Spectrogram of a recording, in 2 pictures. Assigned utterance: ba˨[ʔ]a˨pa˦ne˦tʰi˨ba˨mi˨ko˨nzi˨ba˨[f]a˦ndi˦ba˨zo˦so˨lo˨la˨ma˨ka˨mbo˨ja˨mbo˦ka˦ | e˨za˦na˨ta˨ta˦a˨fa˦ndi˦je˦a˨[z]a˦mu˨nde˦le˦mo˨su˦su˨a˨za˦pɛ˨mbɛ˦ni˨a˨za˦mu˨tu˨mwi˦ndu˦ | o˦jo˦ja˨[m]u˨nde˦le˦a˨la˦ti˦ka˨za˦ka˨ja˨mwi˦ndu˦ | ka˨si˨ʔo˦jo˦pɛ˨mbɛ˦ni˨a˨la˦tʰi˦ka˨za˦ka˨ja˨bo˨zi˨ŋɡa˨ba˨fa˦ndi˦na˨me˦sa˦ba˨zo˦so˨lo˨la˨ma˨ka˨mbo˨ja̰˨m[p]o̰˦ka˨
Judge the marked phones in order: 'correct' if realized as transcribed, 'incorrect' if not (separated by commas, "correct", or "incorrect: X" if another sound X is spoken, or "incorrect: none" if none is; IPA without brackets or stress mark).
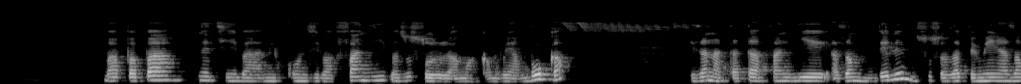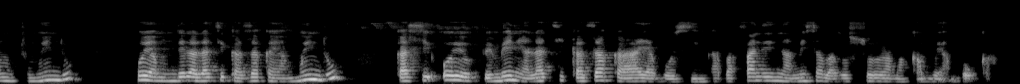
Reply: incorrect: p, correct, correct, correct, incorrect: b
